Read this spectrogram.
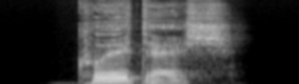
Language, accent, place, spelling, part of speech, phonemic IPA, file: German, Germany, Berlin, kultisch, adjective, /ˈkʊltɪʃ/, De-kultisch.ogg
- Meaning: cultic (related to religious ritual)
